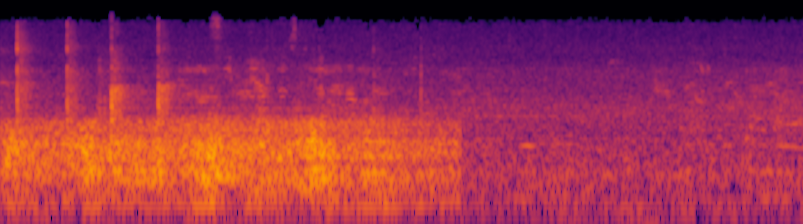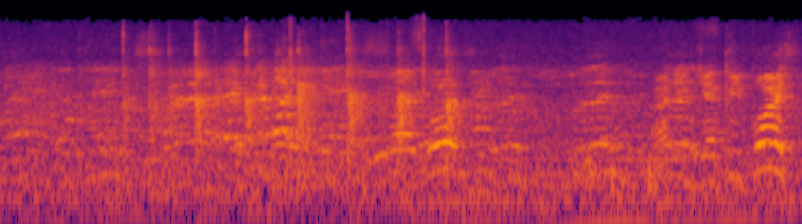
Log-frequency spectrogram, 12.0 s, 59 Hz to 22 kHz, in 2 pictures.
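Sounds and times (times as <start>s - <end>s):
wind buffeting microphone: 0.0s - 3.6s.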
